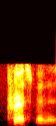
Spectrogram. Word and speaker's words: Pressman: Mauri is spelled M-A-U-R-I-E. Pressman is P-R-E-S-S-M-A-N, one word.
